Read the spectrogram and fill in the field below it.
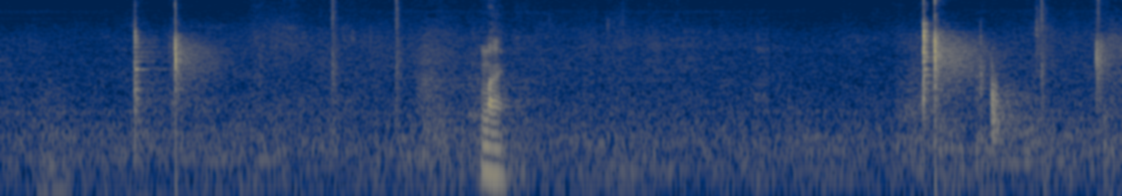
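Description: A cue ball clicks sharply against other balls.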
